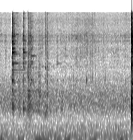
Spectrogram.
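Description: Titanium pot lid clinking lightly as it is lifted off a pot of just-boiled water on a small wood stove: a few quick metallic clicks in the first half second.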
